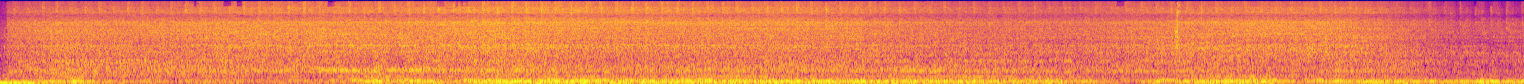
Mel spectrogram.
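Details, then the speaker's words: Truck that doesn't need oil, started cold on a windy day: low, slightly uneven idle that swells and settles, no knocks or ticks; just cold, normal cold idle. "She's just cold. I love this stupid truck."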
